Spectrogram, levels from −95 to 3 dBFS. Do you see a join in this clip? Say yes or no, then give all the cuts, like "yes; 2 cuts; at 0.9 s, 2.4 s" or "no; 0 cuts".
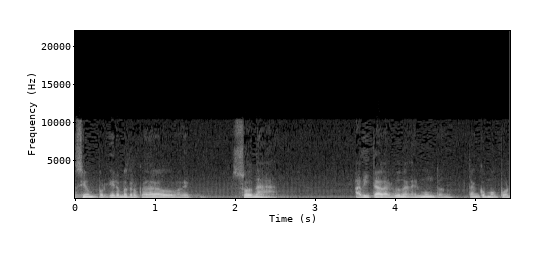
yes; 1 cut; at 2.9 s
